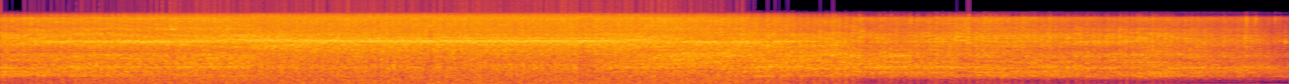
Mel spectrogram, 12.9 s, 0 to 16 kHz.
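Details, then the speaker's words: 2004 Nissan Xterra supercharged 3.3L V6 with M62 supercharger, serpentine belt reconnected to supercharger, alternator and water pump: loud harsh rattle at idle, louder than with belt off; owner suspects supercharger, unconfirmed. "that's the sound of my supercharger when it was connected"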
